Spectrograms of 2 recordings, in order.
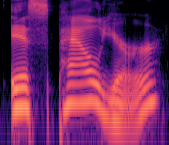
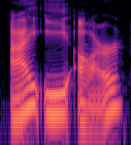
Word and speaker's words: espalier: Next is espalier or espalier. Either one, it is spelled Espalier. Espalier is the American way to say it. Espalier is probably the more proper French pronunciation.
